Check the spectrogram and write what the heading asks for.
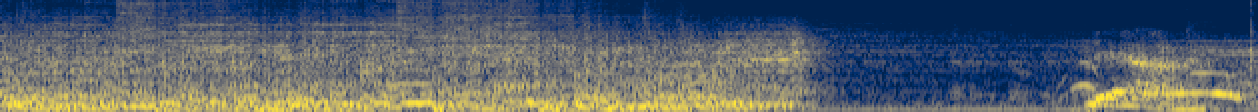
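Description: Live rock band with electric guitars and drum kit playing loud until the song stops abruptly about four seconds in, leaving a low steady hum. A man's voice then starts speaking through the PA near the end.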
